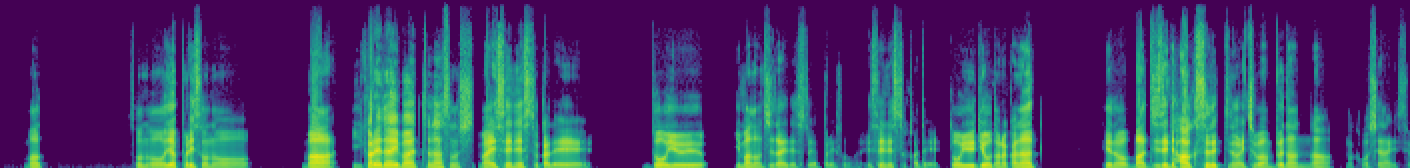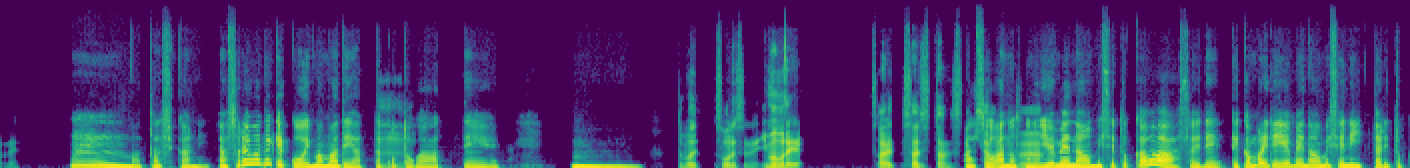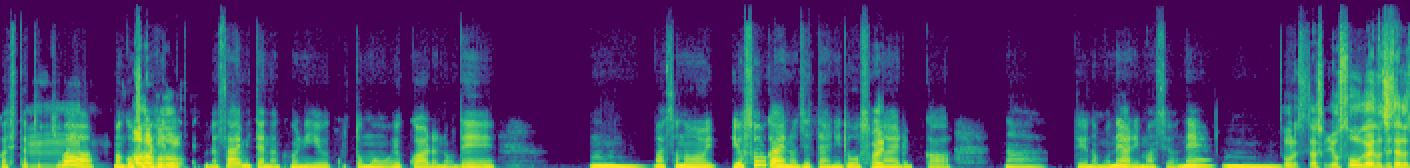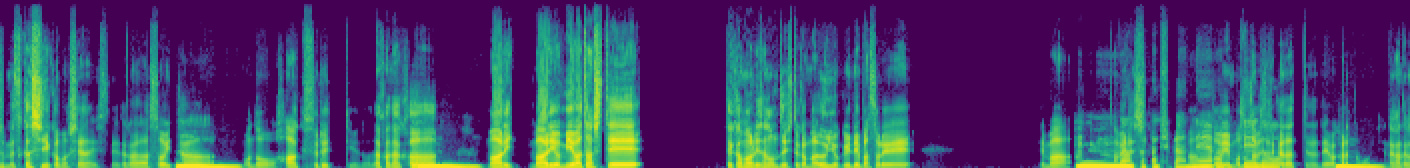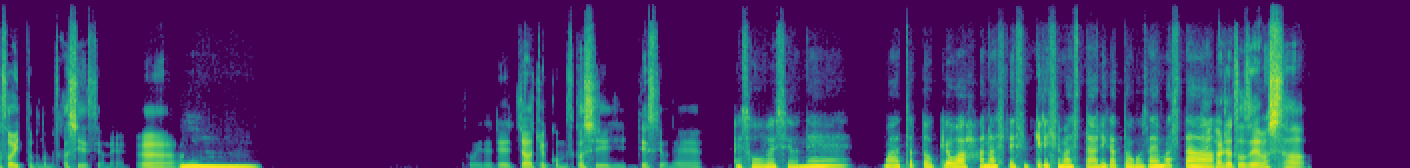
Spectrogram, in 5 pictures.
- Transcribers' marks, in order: none
- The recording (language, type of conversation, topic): Japanese, advice, 外食のとき、健康に良い選び方はありますか？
